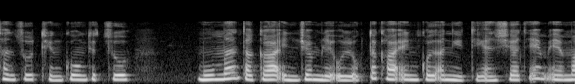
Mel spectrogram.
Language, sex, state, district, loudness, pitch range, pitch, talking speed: Mizo, female, Mizoram, Aizawl, -15 LUFS, 210-225 Hz, 220 Hz, 220 wpm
